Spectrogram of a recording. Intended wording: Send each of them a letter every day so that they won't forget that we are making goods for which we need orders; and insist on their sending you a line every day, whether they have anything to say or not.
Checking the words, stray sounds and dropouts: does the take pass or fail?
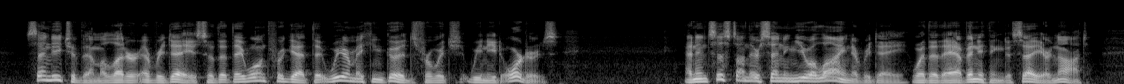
pass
